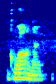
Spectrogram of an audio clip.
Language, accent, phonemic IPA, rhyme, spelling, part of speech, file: English, Southern England, /ˈɡwɑːnəʊ/, -ɑːnəʊ, guano, noun / verb, LL-Q1860 (eng)-guano.wav
- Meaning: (noun) 1. Dung from a sea bird or from a bat 2. Coccothrinax borhidiana, a variety of palm tree indigenous to Cuba 3. A variety of seabird; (verb) To fertilize (land) with guano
